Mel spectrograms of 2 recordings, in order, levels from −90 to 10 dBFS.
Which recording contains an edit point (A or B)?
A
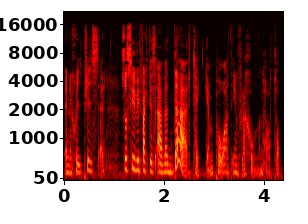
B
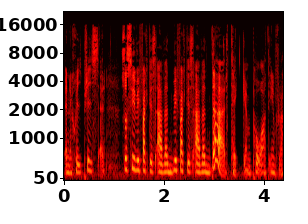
B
